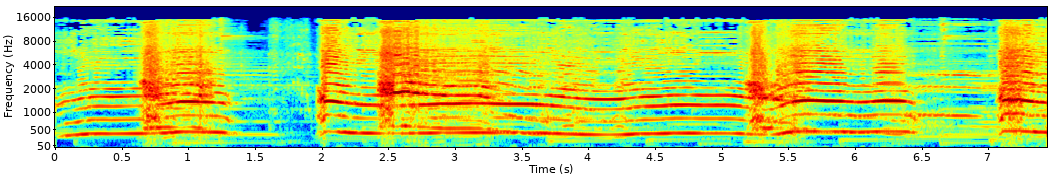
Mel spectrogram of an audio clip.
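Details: Alaskan Malamutes howling at a reunion with their owners, captured on a home surveillance camera; long, loud, wavering harmonic howls in bursts, several voices overlapping, with short breaks between them.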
